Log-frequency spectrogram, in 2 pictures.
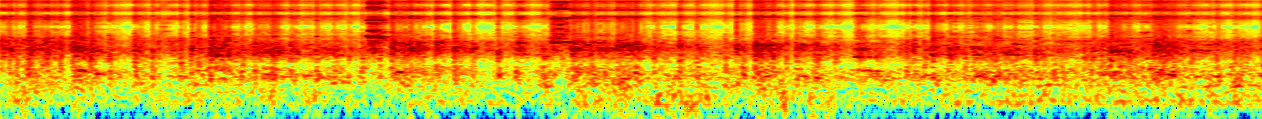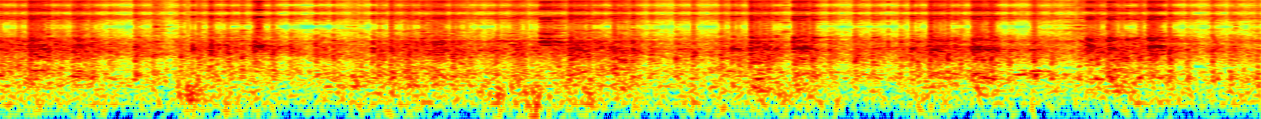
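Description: Covered grain hopper cars of a freight train rolling past close by: a steady, loud rumble and rattle of steel wheels on the rails, with scattered clacks as the wheels cross rail joints.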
